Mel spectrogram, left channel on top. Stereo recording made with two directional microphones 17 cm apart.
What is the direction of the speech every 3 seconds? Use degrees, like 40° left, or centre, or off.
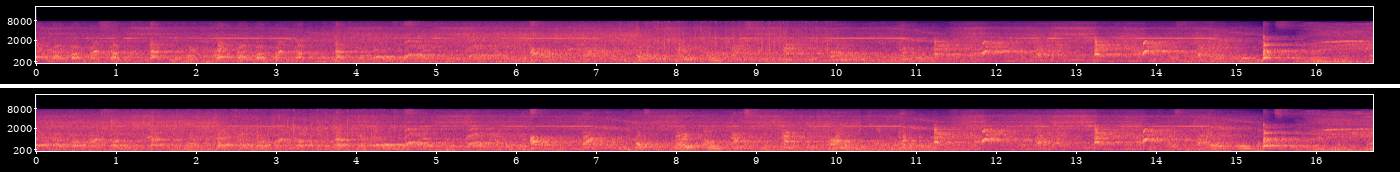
20° left, centre, 30° right, 50° right, 60° right, 60° right.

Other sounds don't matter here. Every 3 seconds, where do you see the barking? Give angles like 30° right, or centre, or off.
30° left, centre, 40° right, 30° right, centre, 10° left.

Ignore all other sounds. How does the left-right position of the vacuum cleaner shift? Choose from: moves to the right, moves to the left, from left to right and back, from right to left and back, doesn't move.
doesn't move.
